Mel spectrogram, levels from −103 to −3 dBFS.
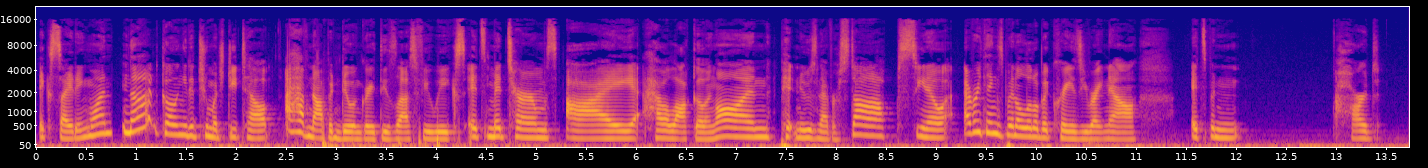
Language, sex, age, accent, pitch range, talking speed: English, female, 20-39, American, 175-220 Hz, 190 wpm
